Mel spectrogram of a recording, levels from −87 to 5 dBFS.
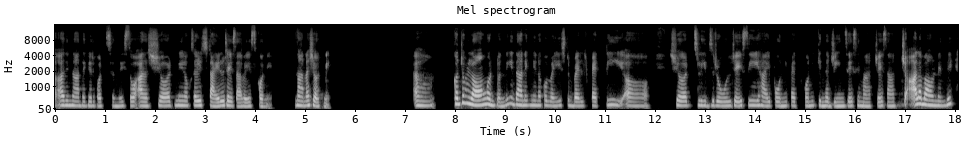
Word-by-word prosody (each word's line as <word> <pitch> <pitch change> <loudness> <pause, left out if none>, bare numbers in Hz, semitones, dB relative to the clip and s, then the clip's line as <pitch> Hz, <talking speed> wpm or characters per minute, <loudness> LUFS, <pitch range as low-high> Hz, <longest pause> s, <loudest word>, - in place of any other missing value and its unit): అది 200 0 +2
నా 185 - 0
దగ్గకొచ్చేసింది. 170 -1 -5
సో 180 - -1 0.2
ఆ - - +4 0.3
షర్ట్‌ 185 -1 0
నేనొకసారి 195 0 +2
స్టైల్ 175 +1 +2
చేశా 170 -4 -1
వేసుకొని, 160 -2 -3 0.5
నాన్న 190 -1 +2
షర్ట్‌ని. 165 -3 0 1.7
ఆహ్, 190 0 -1 0.5
కొంచెం 255 +4 +4
లాంగ్ 210 +3 +7
ఉంటుంది. 195 +1 -1 0.2
దానికి 205 -1 +2
నేనొక 200 0 -2
వైస్ట్ 190 +3 -5
బెల్ట్ 175 0 0
పెట్టి 185 +5 -3 0.3
ఆహ్, 175 -1 -5 0.6
షర్ట్ 190 -2 +1
స్లీవ్స్ 195 -2 -3
రోల్ 180 0 -1
చేసి 195 +2 -1 0.2
హైపోనీ 175 0 -3
పెట్టుకొని, 180 +1 -4
కింద 180 -2 0
జీన్స్ 170 +1 -2
వేసి 180 +2 -4
మ్యాచేశా, 170 +1 -3 0.3
చాలా 250 +4 +7
బాగుండింది. 200 +1 +2
185 Hz, 115 wpm, -23 LUFS, 175-195 Hz, 1.7 s, లాంగ్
